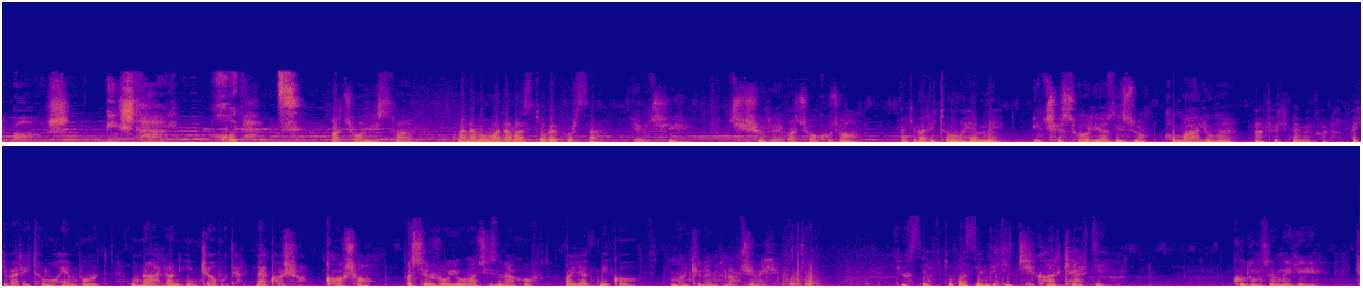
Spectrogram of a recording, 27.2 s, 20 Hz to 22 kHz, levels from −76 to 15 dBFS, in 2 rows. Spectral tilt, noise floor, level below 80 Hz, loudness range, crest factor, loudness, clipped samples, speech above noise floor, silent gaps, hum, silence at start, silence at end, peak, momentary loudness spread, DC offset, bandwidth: -5.5 dB/octave; -45 dBFS; -48 dBFS; 4 LU; 14 dB; -22 LUFS; under 0.1%; 24 dB; none; none; 0 s; 0 s; -8 dBFS; 10 LU; under 0.1%; 11.5 kHz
